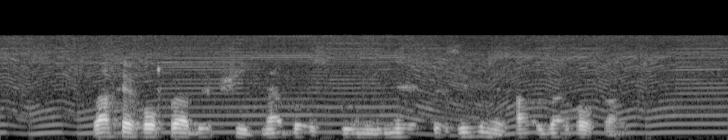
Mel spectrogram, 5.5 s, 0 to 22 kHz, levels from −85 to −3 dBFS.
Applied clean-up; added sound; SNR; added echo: none; Engine starting / Sawing; 10 dB; none.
